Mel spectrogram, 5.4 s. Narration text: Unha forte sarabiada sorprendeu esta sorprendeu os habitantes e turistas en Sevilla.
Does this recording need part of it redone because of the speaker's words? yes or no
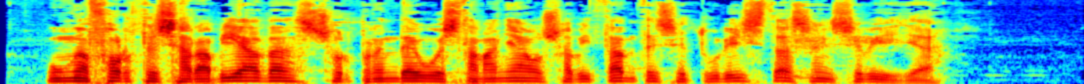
yes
